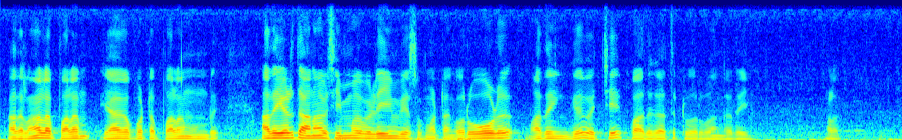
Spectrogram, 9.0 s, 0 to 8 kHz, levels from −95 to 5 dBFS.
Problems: none marked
